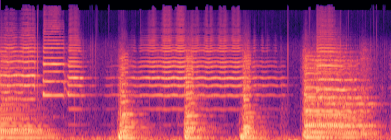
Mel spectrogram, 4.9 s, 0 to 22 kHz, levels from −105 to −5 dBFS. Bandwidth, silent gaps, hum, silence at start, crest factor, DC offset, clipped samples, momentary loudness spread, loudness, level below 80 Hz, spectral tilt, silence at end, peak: 19 kHz; none; none; 0 s; 16 dB; under 0.1%; under 0.1%; 10 LU; -17 LUFS; -30 dBFS; -4 dB/octave; 0 s; -2 dBFS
